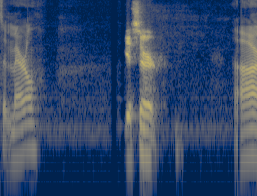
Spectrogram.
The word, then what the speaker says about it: Merrill: with Mr Merrill is that how you pronounce it Merill yes sir all right uh fellow podcaster Cowboy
